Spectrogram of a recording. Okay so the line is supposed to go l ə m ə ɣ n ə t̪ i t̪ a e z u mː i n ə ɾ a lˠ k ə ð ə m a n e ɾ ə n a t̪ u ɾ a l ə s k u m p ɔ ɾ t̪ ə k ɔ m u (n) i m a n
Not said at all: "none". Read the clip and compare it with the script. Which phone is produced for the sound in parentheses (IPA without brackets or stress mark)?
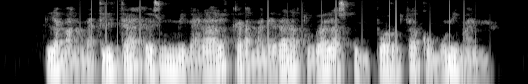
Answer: n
